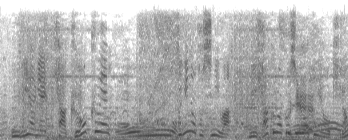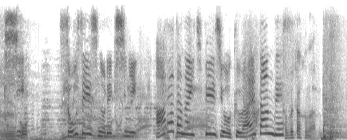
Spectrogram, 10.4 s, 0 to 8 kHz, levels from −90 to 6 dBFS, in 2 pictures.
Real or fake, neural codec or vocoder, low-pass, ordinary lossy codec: real; none; 7.2 kHz; Opus, 32 kbps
